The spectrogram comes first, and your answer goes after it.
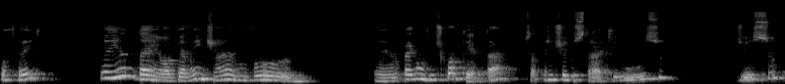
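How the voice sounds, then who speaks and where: A man's high-pitched, dark and mellow voice with lively intonation, a moderate pace, long and frequent pauses, and audible room echo. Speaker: university professor. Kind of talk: lecture.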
